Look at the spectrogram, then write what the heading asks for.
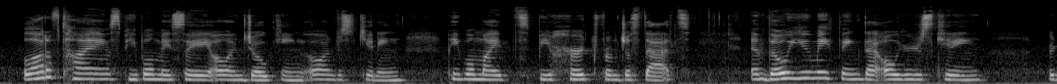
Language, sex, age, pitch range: Korean, female, 10-29, 200-230 Hz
